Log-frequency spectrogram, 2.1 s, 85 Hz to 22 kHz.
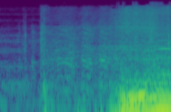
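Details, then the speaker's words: Ex-police Volvo T5 estate, manual, 2.4-litre five-cylinder turbo: brief crank catches at once and settles into a steady low idle; clean first-time start, sounds healthy. "it starts up first time"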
